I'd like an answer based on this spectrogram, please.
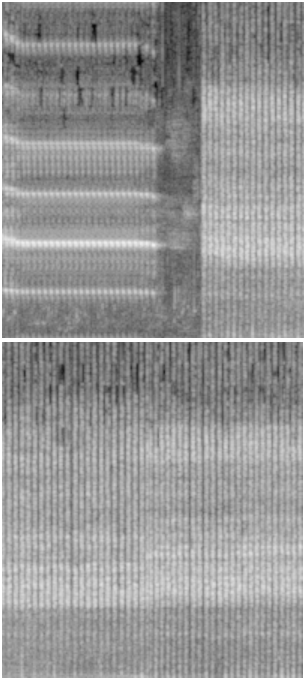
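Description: Small songbird's song: a fast, even trill at one steady pitch that stops about two seconds in, then after a short pause a harsher, rapid rattling trill that runs on.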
